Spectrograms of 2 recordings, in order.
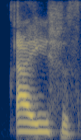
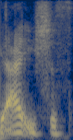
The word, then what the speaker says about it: Iseashia: about island is because I often use that word to help people pronounce my name. And because they'll be like, well, why the S there? And I'll go, why is the S in island? We don't say island.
